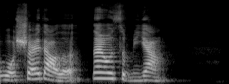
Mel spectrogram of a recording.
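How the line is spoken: Plain. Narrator (Chinese): 这万次郎就是就说

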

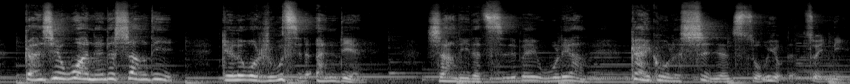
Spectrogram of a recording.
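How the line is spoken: Loud exclamation. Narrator (Chinese): 大声喊道

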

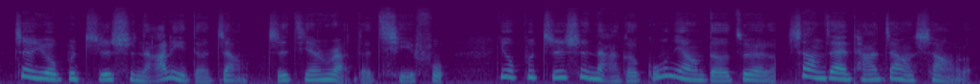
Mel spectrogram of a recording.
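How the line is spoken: Sighing. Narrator (Chinese): 宝玉叹道

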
